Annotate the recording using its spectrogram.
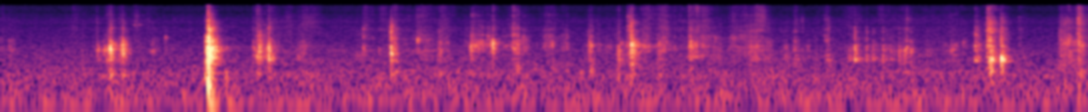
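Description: Small items and packaging being handled by hand: scattered light clicks, taps and rustles, with one sharper click about a second and a half in.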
